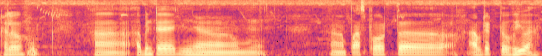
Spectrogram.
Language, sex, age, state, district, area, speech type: Santali, male, 30-45, Jharkhand, Bokaro, rural, spontaneous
